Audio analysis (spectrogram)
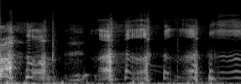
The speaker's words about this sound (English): Oh yeah, I'm dying from a cough.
